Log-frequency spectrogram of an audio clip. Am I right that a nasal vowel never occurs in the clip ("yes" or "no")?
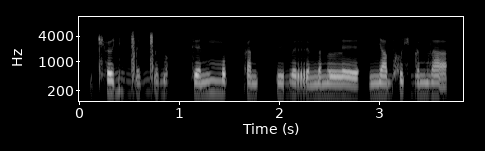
yes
